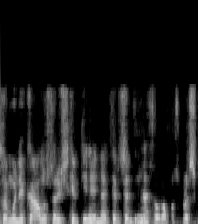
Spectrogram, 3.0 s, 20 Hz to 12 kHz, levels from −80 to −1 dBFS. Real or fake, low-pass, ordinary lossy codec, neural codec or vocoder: fake; 7.2 kHz; AAC, 32 kbps; codec, 16 kHz, 6 kbps, DAC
